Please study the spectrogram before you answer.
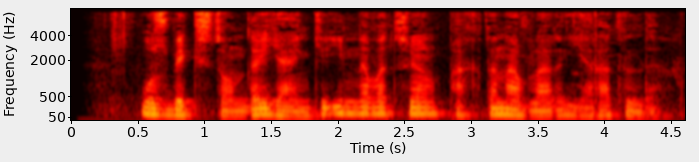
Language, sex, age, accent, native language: Uzbek, male, 18-24, Samarqand, Uzbek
